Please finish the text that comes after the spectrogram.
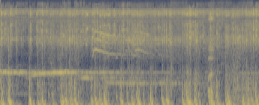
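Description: A horse gallops in Red Dead Redemption, its rapid hoofbeats drumming steadily up close with a brief whinny, alone without talk.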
